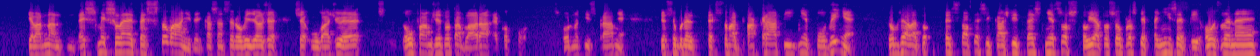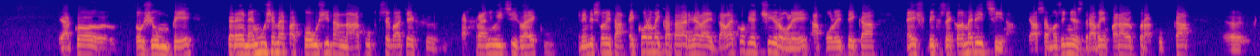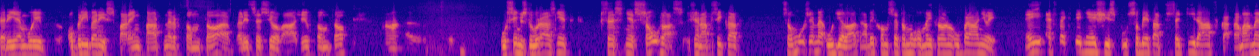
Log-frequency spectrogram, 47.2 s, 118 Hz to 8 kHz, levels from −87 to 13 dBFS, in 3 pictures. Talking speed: 140 wpm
